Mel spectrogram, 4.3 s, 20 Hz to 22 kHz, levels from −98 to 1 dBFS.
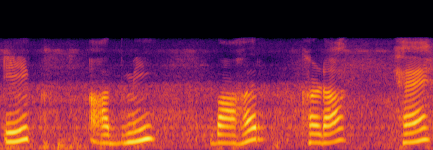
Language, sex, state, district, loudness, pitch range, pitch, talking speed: Hindi, female, Punjab, Fazilka, -13 LUFS, 225-290 Hz, 245 Hz, 70 wpm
